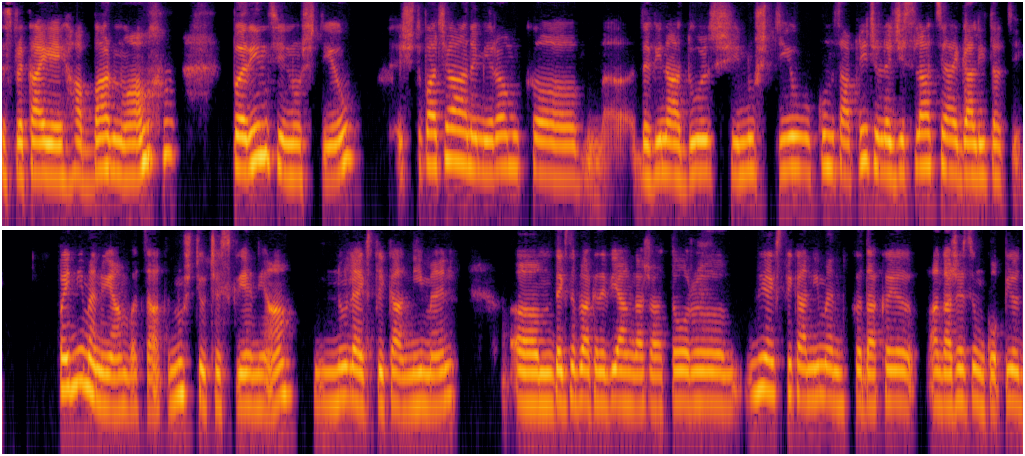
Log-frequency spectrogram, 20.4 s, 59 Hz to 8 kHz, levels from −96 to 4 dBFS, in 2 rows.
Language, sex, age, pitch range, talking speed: Romanian, female, 20-39, 180-220 Hz, 160 wpm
